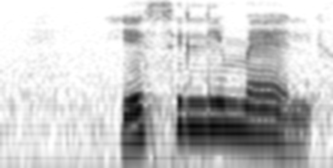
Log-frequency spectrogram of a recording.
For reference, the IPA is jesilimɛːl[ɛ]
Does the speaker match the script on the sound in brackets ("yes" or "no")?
yes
